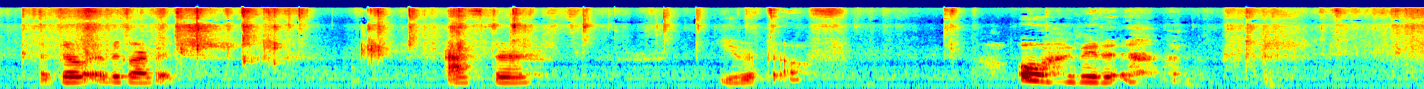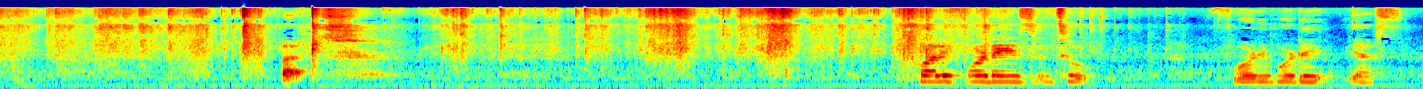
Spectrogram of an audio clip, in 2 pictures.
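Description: Paper rustles and crinkles in a girl's hands.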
